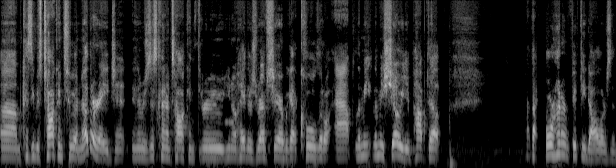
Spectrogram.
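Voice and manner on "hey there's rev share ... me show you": plain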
